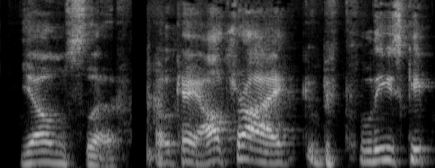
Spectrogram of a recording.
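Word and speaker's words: Hjelmslev: going to have to tell me how to pronounce this name it's joe jomesslav yelmusliv yelmsliff yelmsliff okay i'll try please keep correcting me okay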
